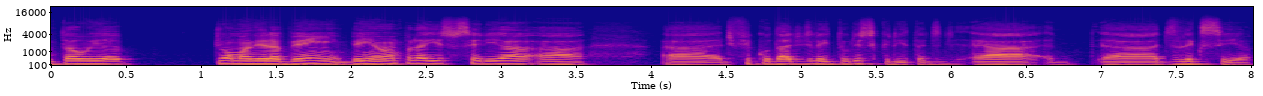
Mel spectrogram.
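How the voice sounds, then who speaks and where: With a dark, mellow tone and a fairly high pitch, a man talks at a moderate pace with fairly even intonation. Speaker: speech therapist. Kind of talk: interview. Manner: halting.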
